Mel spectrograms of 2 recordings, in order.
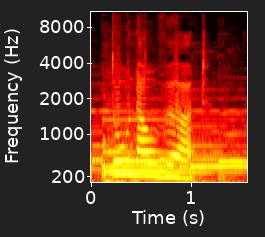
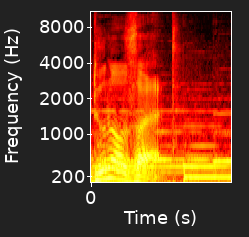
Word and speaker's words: Donauwörth: Donauwörth. Donauwörth.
